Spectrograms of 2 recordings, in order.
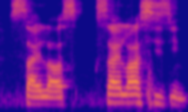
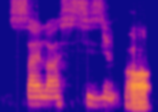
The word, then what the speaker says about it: Cylasszn: handle in all platform is Cylax season, which is spelled CYLASSZN. Cylax season.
